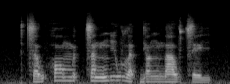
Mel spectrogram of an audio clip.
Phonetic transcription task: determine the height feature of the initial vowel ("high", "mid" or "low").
low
